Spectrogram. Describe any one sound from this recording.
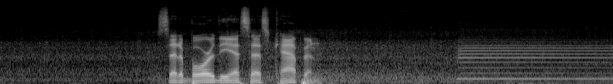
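Rain falls steadily on water.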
